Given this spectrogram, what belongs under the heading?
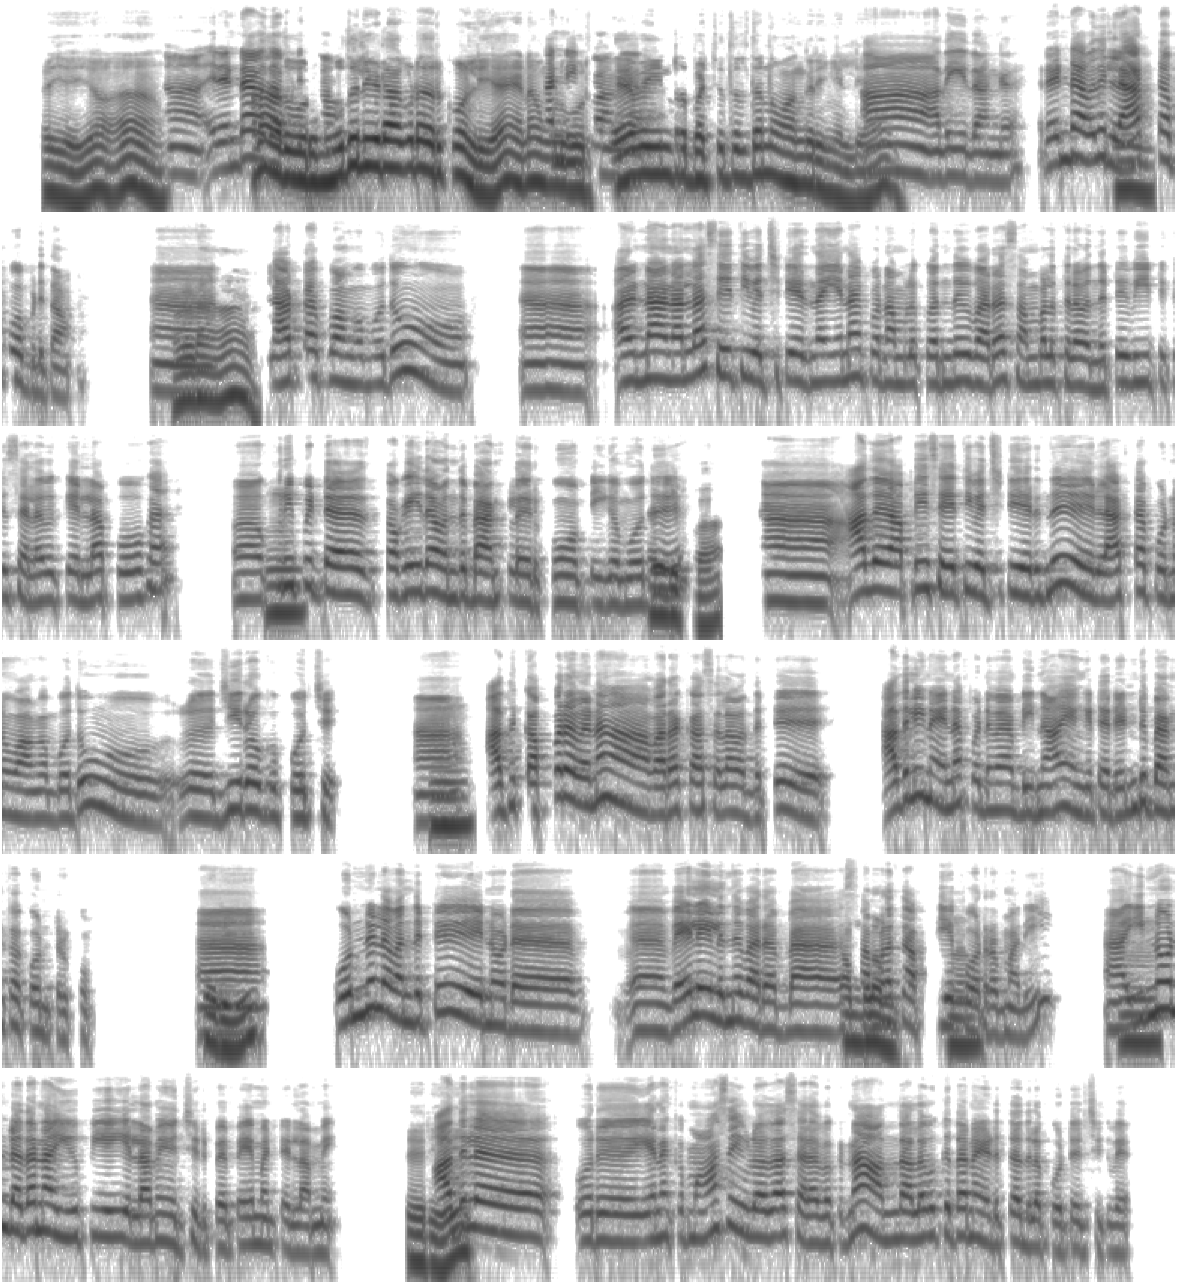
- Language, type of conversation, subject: Tamil, podcast, பணத்தை இன்று செலவிடலாமா அல்லது நாளைக்காகச் சேமிக்கலாமா என்று நீங்கள் எப்படி தீர்மானிக்கிறீர்கள்?
- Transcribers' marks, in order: in English: "பேங்க் அக்கவுண்ட்"; in English: "பேமெண்ட்"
